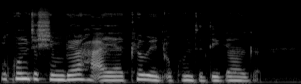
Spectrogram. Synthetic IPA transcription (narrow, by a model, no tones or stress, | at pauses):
ʔʊkʷʊntaʃɪmbɛɾɦaʔajaːkʰɐwɛnʔʊkʷʊntadɪɡaːɡa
